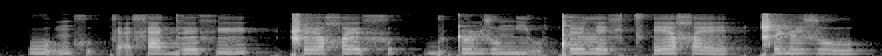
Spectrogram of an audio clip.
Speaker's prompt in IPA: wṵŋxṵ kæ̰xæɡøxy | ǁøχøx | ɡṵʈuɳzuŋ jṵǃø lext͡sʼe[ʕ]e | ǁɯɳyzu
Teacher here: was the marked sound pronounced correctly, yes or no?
no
